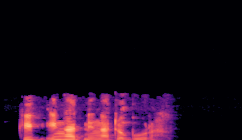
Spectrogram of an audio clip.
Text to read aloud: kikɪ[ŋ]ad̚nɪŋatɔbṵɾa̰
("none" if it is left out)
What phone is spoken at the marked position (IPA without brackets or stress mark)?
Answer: ŋ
